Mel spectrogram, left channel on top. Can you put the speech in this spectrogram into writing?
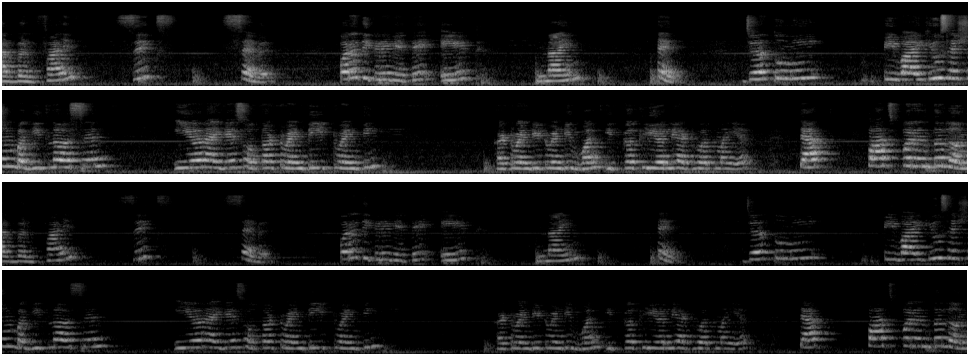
5, 6, 7. परत इकडे घेते 8, 9, 10. जर तुम्ही PYQ सेशन बघितलं असेल, इयर आय गेस होतं 2020 का 2021, इतकं क्लिअरली आठवत नाहीये. त्यात 5 पर्यंत लर्न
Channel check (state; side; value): quieter; right; 9.6 dB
